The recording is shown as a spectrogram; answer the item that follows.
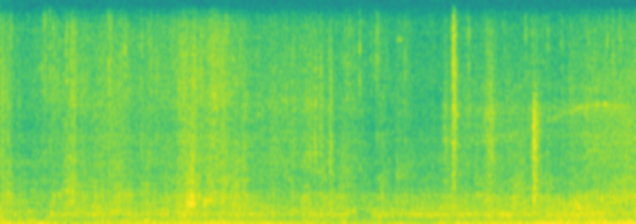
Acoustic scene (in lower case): bus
